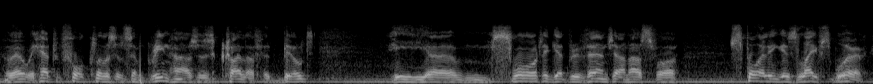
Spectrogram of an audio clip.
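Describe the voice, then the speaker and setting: A man's voice: mid-range voice, a little slow, natural voice, rough recording. A man playing an easily startled, well-off businessman with a hesitant, stammering delivery in an old-time radio detective drama. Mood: anxious recalling. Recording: faint hum and radio-like background noise.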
